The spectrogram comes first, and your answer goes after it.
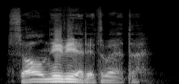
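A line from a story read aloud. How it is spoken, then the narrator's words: Rude. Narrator (Russian): грубо сказал Пол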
